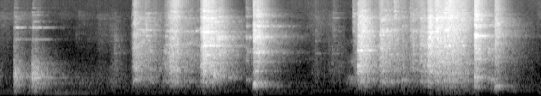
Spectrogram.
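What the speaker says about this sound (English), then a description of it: "Put away some of these dishes while we're waiting." Dishes being put away in a home kitchen, plates and pots knocking together with cutlery clinking in two bursts of clattering, close and fairly loud, with no talking.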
